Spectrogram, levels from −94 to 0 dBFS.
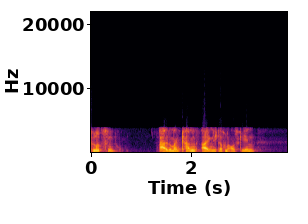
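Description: From start to finish the speech runs through the GSM full-rate codec. The encoder reduces the voice to a vocal-tract filter excited by regularly spaced pulses that keep only every third excitation sample, which fits the 13 kbps full-rate scheme. The line passes roughly 150 Hz to 3.6 kHz, so the top is cut away. The damage is plainly audible as a buzzy, gravelly roughness laid over the whole voice.

At 0.53 to 0.63 s, GSM bit errors corrupt a handful of consecutive decoder frames. Flipped bits land in the filter, pitch and gain values, so the spectrum is bent and the level jumps for each damaged frame, and the voice briefly breaks into squawks and gargling. A longer burst of the same bit errors follows at 2.46 to 2.67 s, right after "man kann", spanning more frames and producing a more sustained run of pops and garbled squawking.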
